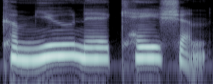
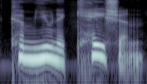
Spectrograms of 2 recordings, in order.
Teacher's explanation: It has five syllables. Communication. The main stress is on the ca sound.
